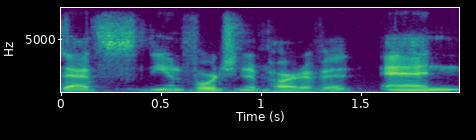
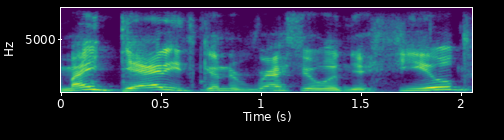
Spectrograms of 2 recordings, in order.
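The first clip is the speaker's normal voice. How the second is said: mock bratty pretentious child voice, higher; 5 semitones higher than usual. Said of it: "He sounded like a pretentious five-year-old".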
